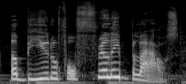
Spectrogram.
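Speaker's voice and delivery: plain reading voice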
